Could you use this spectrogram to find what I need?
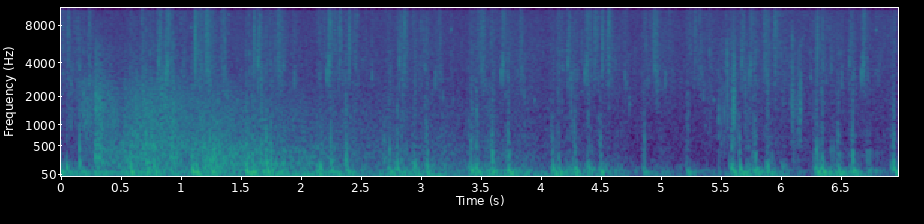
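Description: Horse hooves thud rapidly at a gallop.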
